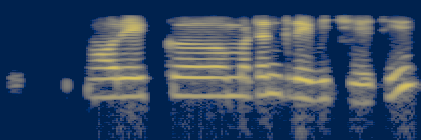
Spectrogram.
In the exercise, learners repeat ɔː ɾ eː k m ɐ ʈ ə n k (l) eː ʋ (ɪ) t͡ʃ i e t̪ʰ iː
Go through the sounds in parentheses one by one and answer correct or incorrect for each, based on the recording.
incorrect: ɾ, incorrect: i

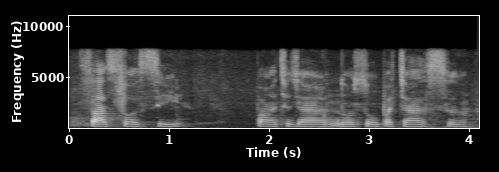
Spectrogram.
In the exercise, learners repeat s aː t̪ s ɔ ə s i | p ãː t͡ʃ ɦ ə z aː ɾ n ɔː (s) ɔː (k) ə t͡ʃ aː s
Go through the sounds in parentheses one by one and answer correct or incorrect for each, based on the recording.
correct, incorrect: p

